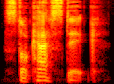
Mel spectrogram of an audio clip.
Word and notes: stochastic: British English

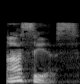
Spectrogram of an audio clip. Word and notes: osseous: British English

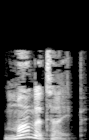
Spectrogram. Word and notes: monotype: British English

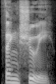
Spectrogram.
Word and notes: feng shui: British English

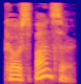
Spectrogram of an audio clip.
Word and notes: cosponsor: British English

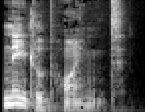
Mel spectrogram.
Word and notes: needlepoint: British English

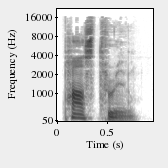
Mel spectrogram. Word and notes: pass through: British English

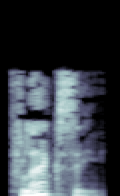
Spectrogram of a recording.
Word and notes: flaxy: British English

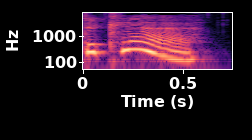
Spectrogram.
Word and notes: declare: British English

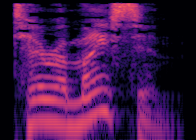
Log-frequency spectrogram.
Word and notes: terramycin: British English

